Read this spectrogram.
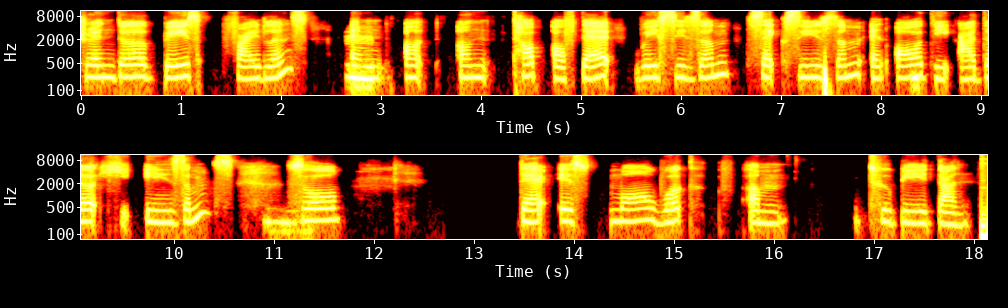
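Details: Younger adult woman with aphasia following a stroke caused by an arteriovenous malformation (AVM), speaking with pauses, fillers and grammatical errors; aphasia.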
